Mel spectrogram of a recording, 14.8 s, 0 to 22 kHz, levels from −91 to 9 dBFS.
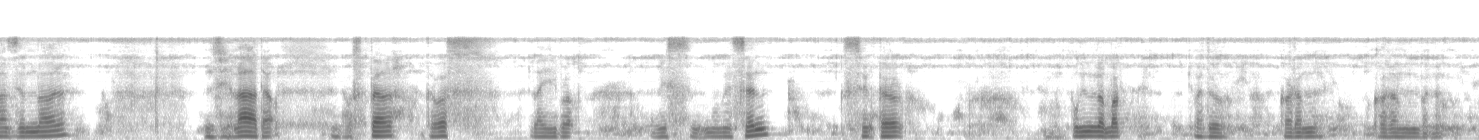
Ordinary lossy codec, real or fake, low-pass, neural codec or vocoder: none; fake; 7.2 kHz; codec, 16 kHz, 2 kbps, FunCodec, trained on LibriTTS, 25 frames a second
